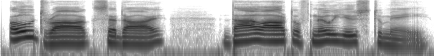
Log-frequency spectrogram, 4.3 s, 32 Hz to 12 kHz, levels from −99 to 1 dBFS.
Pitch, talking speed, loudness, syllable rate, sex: 140 Hz, 150 wpm, -18 LUFS, 3.4 syllables/s, male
